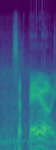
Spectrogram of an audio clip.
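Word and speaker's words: Sapello: Sapeo, yeah.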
